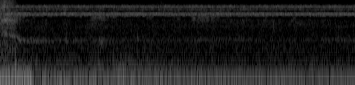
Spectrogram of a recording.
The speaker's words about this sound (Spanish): Los ruidos de la selva vienen de los árboles y del suelo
